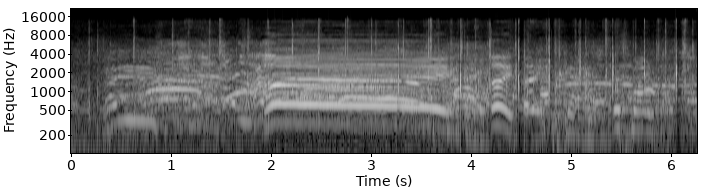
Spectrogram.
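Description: Several people shouting across the open ground, with one loud, long held yell from about two seconds in that falls away near four seconds. Scattered sharp clicks and more calling follow in the second half.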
